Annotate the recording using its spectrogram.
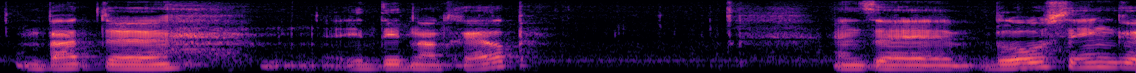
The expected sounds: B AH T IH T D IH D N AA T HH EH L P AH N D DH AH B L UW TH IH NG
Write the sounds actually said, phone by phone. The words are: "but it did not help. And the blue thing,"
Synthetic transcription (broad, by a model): B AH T IH T D IH D N AA T HH EH L P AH N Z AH B L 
